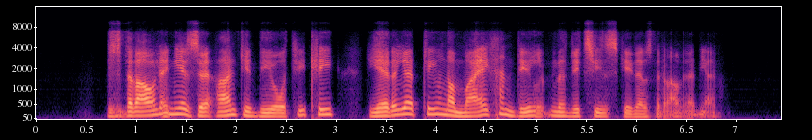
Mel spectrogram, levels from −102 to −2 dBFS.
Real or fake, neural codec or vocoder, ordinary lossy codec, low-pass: fake; codec, 16 kHz, 0.5 kbps, FreqCodec, larger model; Opus, 24 kbps; 7.2 kHz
